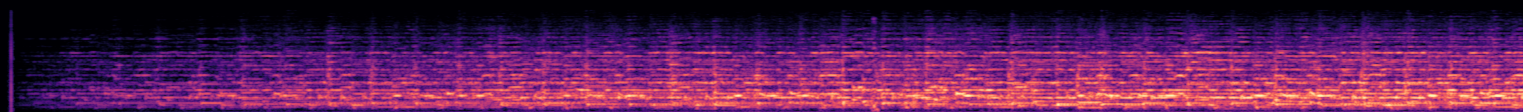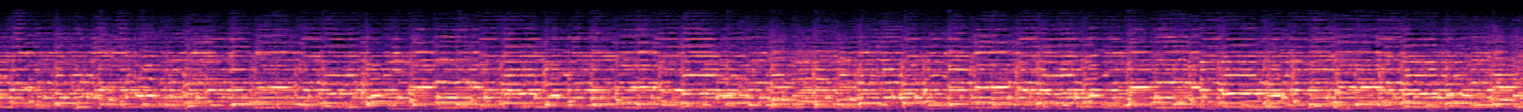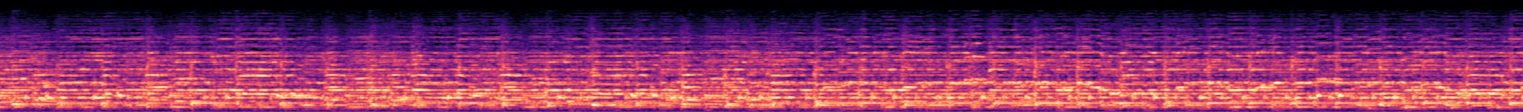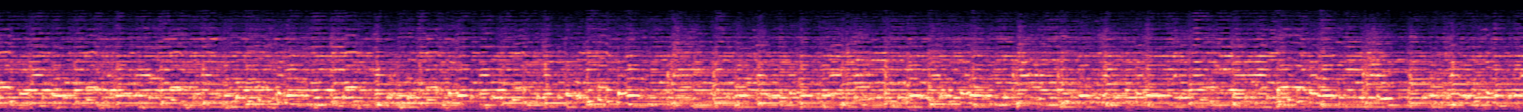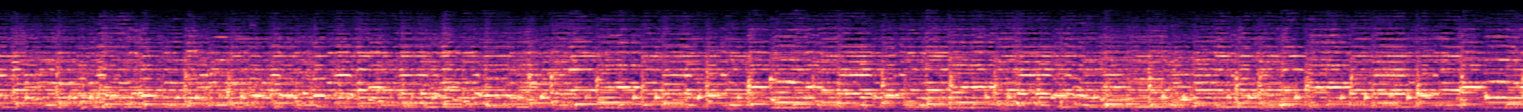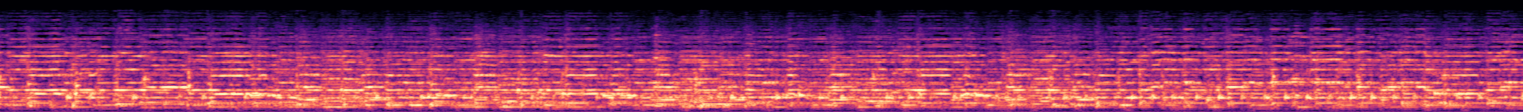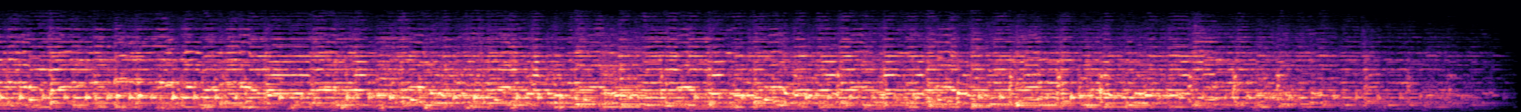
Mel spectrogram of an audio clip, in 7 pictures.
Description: Fiddle
Banjo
